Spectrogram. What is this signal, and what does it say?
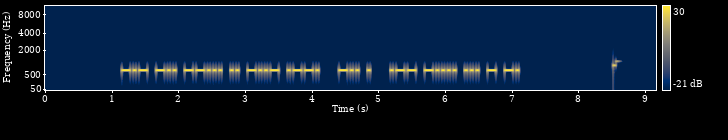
Morse code, heard as a keyed tone, about 28 wpm, 700 Hz. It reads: KD7IXP DE W6STN
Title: USA Callsign DE Callsign 28wpm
